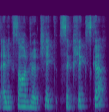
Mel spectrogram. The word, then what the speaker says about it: Aleksandra Czech-Seklecka: My guest today is Alexandra Czech Clexka. And now she's going to tell me whether that is um pronounced correctly or not.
